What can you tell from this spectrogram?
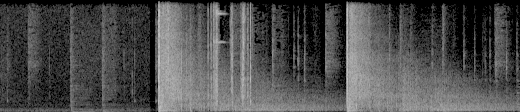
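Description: Two hunting rifle shots about two seconds apart, each trailing off in a long echo.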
